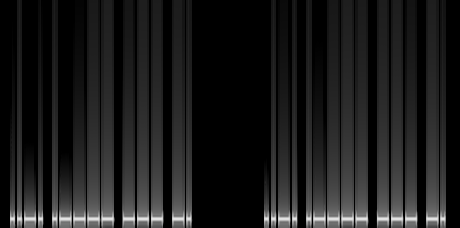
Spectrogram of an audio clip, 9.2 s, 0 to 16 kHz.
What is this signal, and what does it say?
Morse code, heard as a keyed tone, about 17 wpm, 700 Hz. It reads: F1ON F1ON
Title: DXCC-100 Call Signs - 4 Characters - Repeated 3x - 17wpm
